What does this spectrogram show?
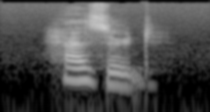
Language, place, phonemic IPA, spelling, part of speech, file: English, California, /ˈhæzɚd/, hazard, noun / verb, En-us-hazard.ogg
- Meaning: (noun) 1. A game of chance played with dice, usually for monetary stakes, popular mainly from 14th c. to 19th c 2. Chance; accident, unpredictability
